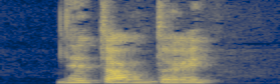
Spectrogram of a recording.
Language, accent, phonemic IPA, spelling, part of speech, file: French, Canada, /de.tɔʁ.dʁe/, détordrai, verb, LL-Q150 (fra)-détordrai.wav
- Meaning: first-person singular simple future of détordre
